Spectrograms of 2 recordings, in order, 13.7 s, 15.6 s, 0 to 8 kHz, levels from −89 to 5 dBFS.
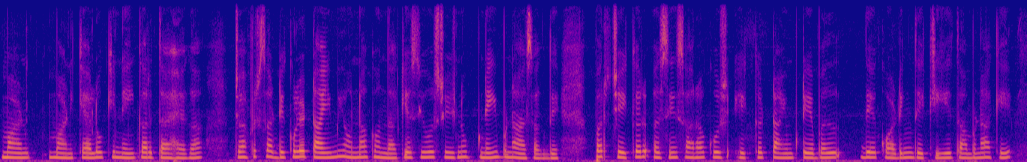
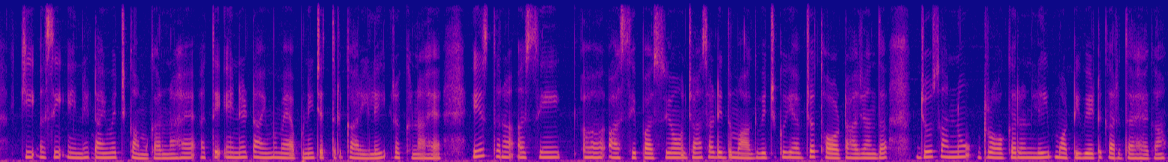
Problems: none marked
